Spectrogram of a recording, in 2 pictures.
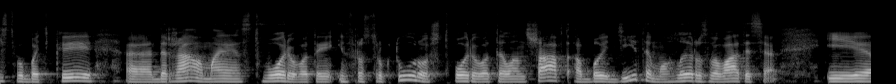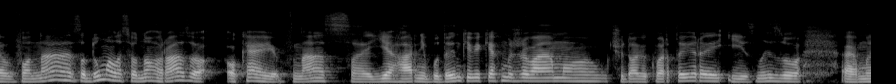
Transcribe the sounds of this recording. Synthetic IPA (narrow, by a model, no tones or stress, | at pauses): ilʲsʲt̪ʋɔbɐtʲkɪ | d̪erʒɑʋɐmɑjɛst̪ʋɔɾʲʊʋɐt̪ɪʔinfɾɐst̪ɾʊkt̪uɾʊst̪ʋɔɾʲʊʋɐt̪ɪlˠɐnʃɑft̪ɐbɪdʲit̪ɪmɔɦlˠɪɾɔzʋɪʋɑt̪ɪsʲɐ̰ | iʋɔnɑzɐd̪umɐlˠɐsʲɐɔd̪nɔɦɔɾɑzʊɔkɛjwnɑsjɛɦɑrnʲibʊd̪ɪnkɪwjɐkɪxmɪʒɪʋɛmɔt͡ʃʊd̪ɔʋʲikʋɐrt̪ɪɾɪʔiznɪzʊ | mɪ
